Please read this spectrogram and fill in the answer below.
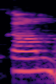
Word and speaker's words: calm: And in some places, the L is silent. Calf, yoke, calm, balm, right?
